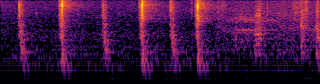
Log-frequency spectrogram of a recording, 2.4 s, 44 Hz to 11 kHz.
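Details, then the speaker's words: 1981–1991 Mercedes W123/R107/W126 heater monovalve solenoid bench-tested with 12 volts applied to its two pins: sharp, strong clicks about two a second as the valve opens and closes; normal solenoid click. "If I apply 12 volts to these two pins, I should hear a clicking noise, click, click, click, indicating that the valve is opening and closing."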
